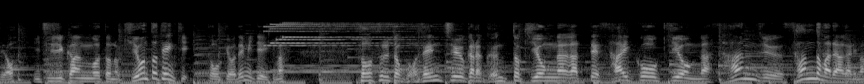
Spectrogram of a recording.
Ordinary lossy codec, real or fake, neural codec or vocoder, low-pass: none; real; none; 7.2 kHz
